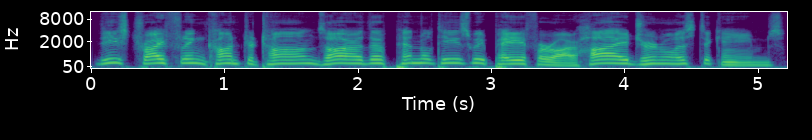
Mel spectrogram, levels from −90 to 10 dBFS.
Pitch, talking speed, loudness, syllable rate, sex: 175 Hz, 150 wpm, -17 LUFS, 4.5 syllables/s, male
